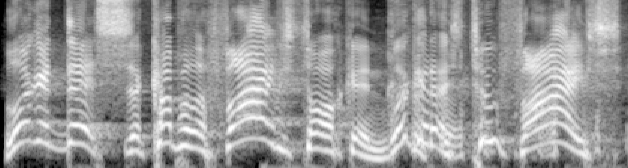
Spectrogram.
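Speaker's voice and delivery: high-pitched, exclaiming impression; hammed-up movie star calling attention; Al Pacino. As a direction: crow it out high, drawing out the words. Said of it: "Al Pacino comes up to me and goes".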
